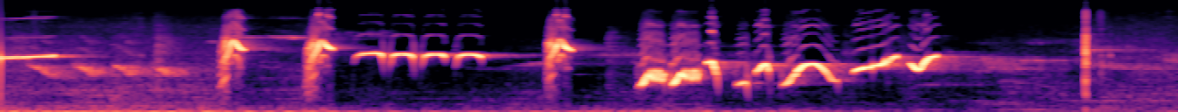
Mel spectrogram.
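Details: White-rumped shama singing hard after provocation, tail flicking on its perch: loud looping whistles, a quick row of four identical arched notes, then wavering rising-and-falling whistled phrases, with a faint low hum beneath.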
